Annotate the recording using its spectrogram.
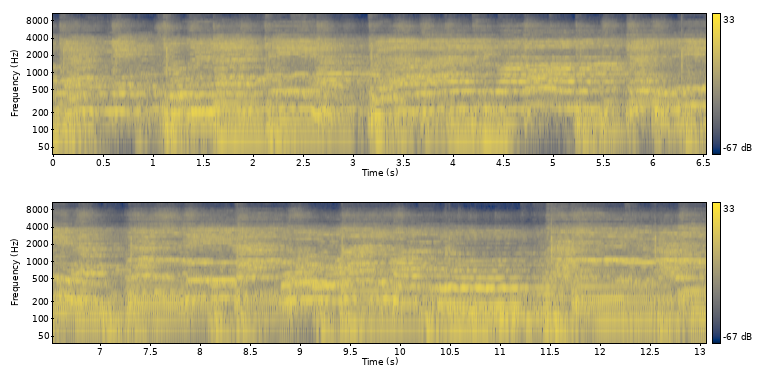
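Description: Mixed choir of men and women singing an Arabic Christian hymn, continuously and loudly.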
